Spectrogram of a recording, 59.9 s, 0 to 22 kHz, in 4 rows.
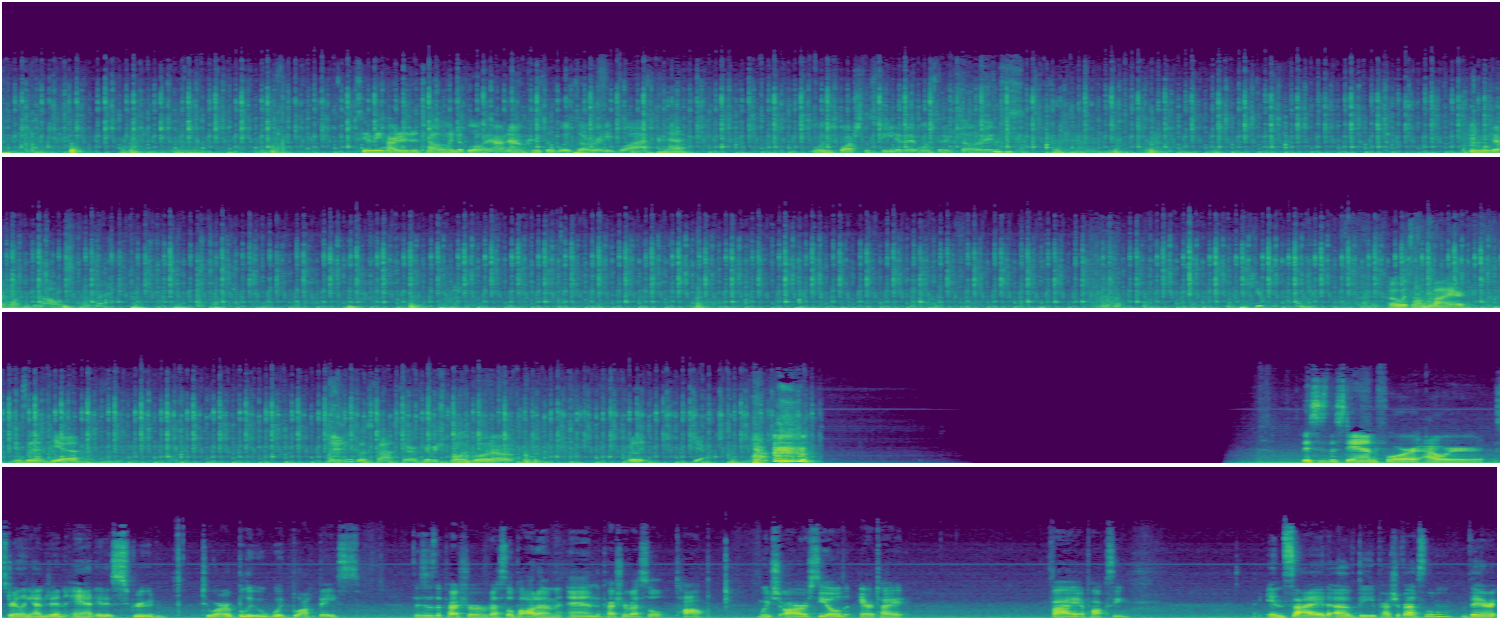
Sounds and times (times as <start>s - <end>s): Speech: 3.6s - 6.9s, 8.1s - 10.2s, 14.7s - 16.1s, 28.8s - 30.8s, 33.2s - 35.2s, 36.2s - 37.7s, 43.0s - 54.0s, 55.4s - 56.3s, 57.5s - 59.8s.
